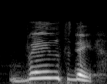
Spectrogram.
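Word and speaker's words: Wednesday: सही कैसे पढ़ेंगे, तो बोलना क्या है, देखो वेडनेसडे, डी होता है साइलेंट, डी क्या होता है, साइलेंट। तो ऐसे बोलना गलत, ऐसे बोलना मेरे दोस्त मेरे भाई क्या होगा, गलत होगा। तो बोलना क्या है, वेंसडे।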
